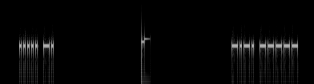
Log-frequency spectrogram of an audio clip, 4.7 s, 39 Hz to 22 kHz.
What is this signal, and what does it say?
Morse code, heard as a keyed tone, about 40 wpm, 700 Hz. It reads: 5N C0
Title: Single-Letter Single-Number 40wpm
